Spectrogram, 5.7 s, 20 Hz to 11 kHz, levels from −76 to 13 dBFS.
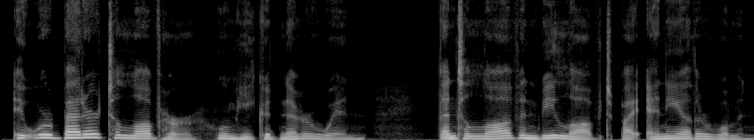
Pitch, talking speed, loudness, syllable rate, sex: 170 Hz, 225 wpm, -19 LUFS, 5.9 syllables/s, female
